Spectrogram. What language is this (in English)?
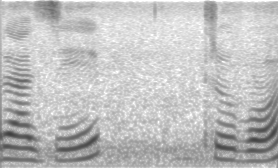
Bodo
